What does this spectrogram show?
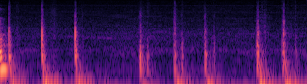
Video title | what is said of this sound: Tutorial izolat fonic stalpii de plastic dintre usi la Logan | nu se aude decât o chestie înfundată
